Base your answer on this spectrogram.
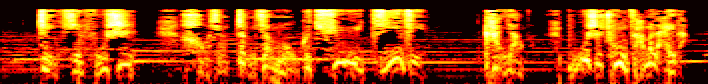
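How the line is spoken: Low voice. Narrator (Chinese): 山瑞阳低声对我胖子说

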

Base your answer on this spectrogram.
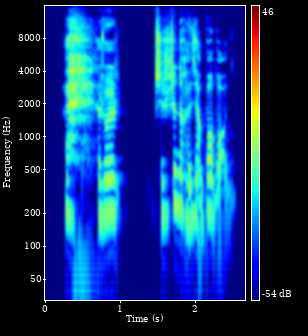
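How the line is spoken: Sighing. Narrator (Chinese): 他叹了一口气，他跟我说

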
